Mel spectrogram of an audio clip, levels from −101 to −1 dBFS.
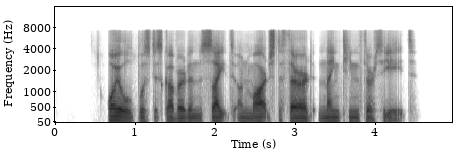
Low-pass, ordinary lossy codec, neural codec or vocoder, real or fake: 7.2 kHz; none; codec, 16 kHz, 0.7 kbps, FocalCodec; fake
